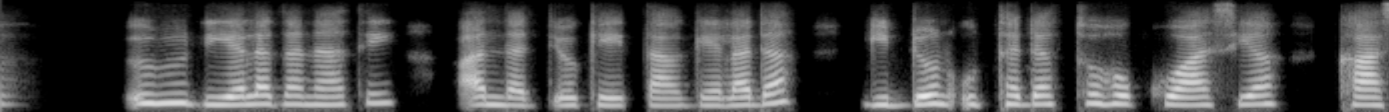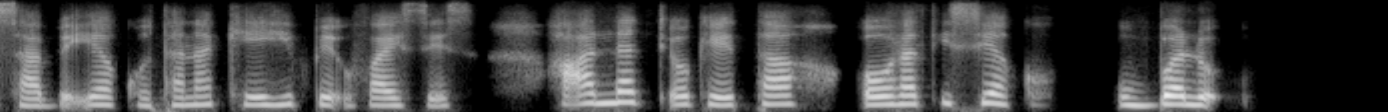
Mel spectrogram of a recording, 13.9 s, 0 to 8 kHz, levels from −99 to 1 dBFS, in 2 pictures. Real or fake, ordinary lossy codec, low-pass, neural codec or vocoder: fake; Opus, 32 kbps; 7.2 kHz; codec, 16 kHz, about 1 kbps, DyCAST, with the encoder's durations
